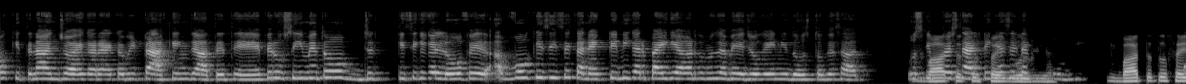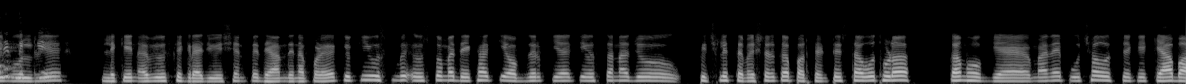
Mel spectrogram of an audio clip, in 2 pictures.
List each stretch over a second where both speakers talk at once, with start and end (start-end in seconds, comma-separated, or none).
9.3-10.6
